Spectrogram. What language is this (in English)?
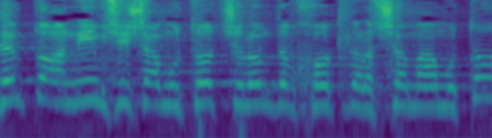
Hebrew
